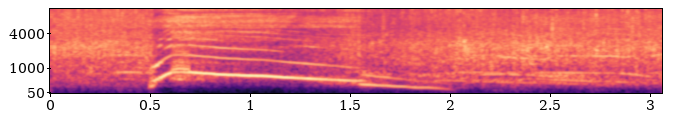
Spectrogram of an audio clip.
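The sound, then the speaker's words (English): An audience stands and claps for God as one loud voiced shout of praise swoops up, then glides steadily down in pitch over about a second and a half, with the applause carrying on beneath it. “Stand to your feet and give God a hand clap and a shout of praise.”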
